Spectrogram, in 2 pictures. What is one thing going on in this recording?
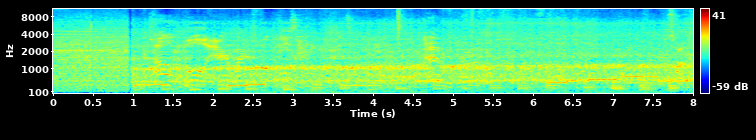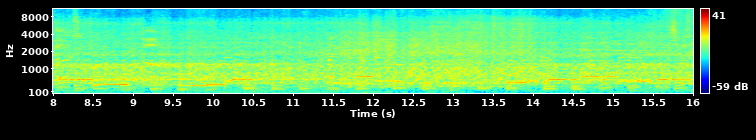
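A train rumbles steadily along its tracks.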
